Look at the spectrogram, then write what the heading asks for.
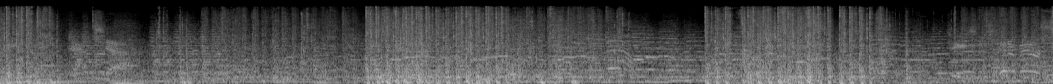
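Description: Gunfire rattles through a shootout in Mafia Definitive Edition, with dense bursts of rapid shots and machine-gun fire coming in waves over roughly ten seconds, loud and close, mixed with shouting voices.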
